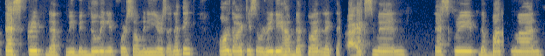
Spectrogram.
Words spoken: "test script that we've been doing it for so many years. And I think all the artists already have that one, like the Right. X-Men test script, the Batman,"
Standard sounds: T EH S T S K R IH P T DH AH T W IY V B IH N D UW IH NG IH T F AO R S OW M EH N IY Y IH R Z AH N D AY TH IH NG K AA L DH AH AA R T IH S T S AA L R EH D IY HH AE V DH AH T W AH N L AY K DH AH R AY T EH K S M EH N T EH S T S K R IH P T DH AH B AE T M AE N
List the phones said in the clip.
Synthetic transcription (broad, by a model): T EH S S K R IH P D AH T W IY V B IH N D UW IH NG IH T F AO R S OW M EH N IY Y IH R S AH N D AY T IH NG K AA L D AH AA R T IH S T S AA L R EH D IY HH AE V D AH T W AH N L AY K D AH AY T EH K S M EH N T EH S S K R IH P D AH B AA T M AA N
